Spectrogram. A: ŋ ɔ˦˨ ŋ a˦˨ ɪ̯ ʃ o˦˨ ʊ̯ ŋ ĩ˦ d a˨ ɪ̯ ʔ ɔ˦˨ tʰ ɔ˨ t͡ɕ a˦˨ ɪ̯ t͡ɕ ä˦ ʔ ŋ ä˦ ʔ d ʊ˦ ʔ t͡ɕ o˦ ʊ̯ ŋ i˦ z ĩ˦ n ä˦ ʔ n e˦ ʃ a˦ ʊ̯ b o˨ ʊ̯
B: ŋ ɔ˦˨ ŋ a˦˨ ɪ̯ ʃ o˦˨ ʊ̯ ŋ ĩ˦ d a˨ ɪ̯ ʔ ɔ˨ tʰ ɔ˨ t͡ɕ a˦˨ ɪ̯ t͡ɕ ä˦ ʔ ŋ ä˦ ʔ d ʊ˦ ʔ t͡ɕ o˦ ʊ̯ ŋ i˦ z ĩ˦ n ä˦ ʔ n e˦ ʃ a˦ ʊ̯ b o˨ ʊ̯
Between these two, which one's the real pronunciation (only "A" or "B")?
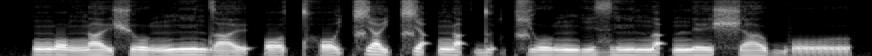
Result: B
